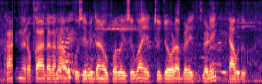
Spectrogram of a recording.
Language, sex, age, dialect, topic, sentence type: Kannada, male, 18-24, Northeastern, agriculture, question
